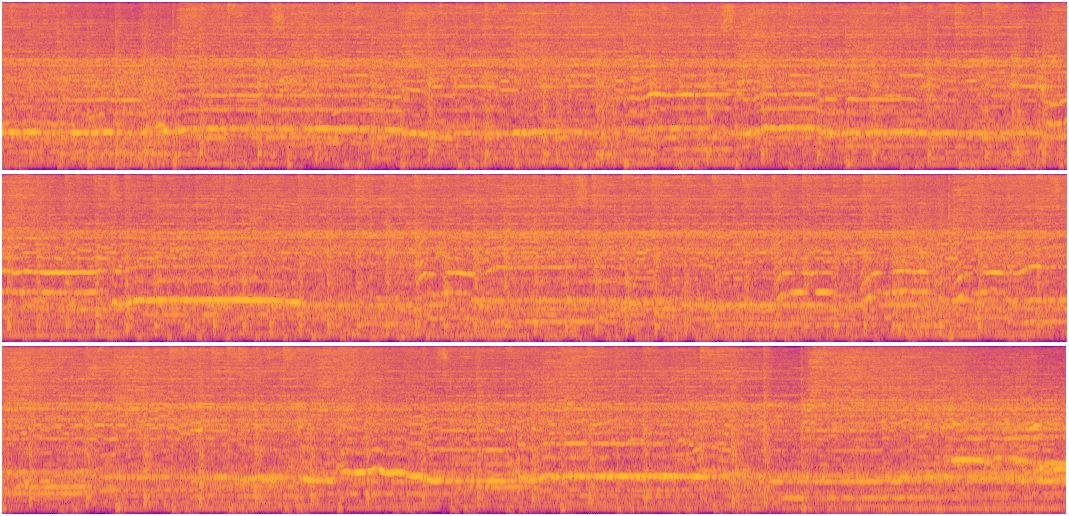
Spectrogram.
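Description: Live pop-punk band playing: electric guitars and a drum kit, with sung vocals held over a steady beat. The music is loud and continuous throughout.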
